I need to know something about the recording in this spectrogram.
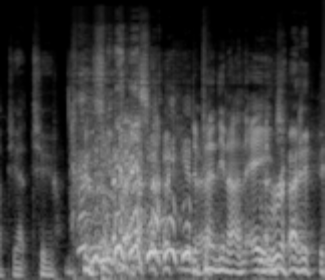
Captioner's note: laughing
